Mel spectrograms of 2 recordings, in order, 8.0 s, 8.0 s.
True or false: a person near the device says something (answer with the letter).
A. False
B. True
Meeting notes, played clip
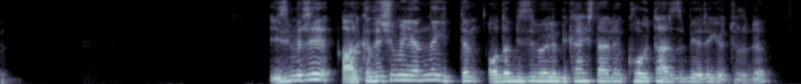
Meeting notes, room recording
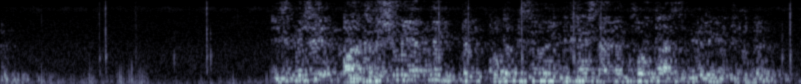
A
